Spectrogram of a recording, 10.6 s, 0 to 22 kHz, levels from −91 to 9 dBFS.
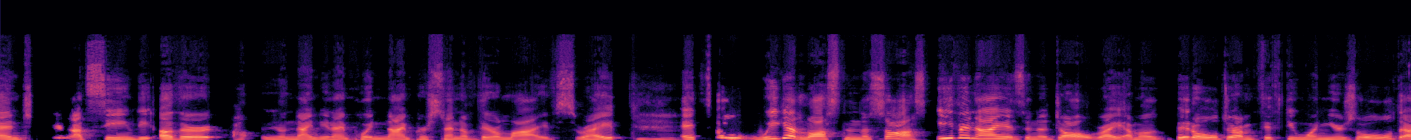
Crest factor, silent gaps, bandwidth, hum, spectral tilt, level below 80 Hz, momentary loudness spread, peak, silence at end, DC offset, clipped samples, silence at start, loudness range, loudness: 18 dB; none; 16 kHz; none; -5 dB/octave; -64 dBFS; 9 LU; -2 dBFS; 0 s; under 0.1%; under 0.1%; 0 s; 5 LU; -21 LUFS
